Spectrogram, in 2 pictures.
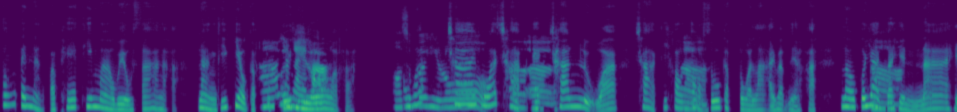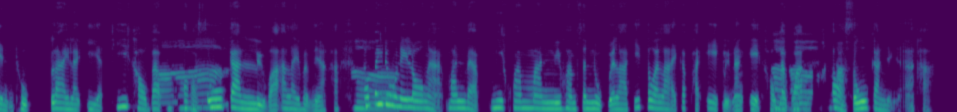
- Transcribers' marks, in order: drawn out: "อ๋อ"
- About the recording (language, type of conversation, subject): Thai, podcast, คุณคิดอย่างไรกับการดูหนังในโรงหนังเทียบกับการดูที่บ้าน?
